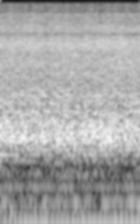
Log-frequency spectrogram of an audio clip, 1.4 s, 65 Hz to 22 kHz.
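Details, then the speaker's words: 1950s GE box fan with diffuser grill running after blade balancing: steady even whoosh with low hum, no wobble. The hub was off-centre on the spindle and shook badly; two shelf clips added as counterweights fixed it. Bearing still has play, motor loud. "but now it runs nice and smooth with these two shelf clips on here"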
